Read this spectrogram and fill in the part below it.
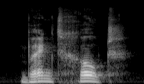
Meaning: inflection of grootbrengen: 1. second/third-person singular present indicative 2. plural imperative
- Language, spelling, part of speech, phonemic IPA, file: Dutch, brengt groot, verb, /ˈbrɛŋt ˈɣrot/, Nl-brengt groot.ogg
